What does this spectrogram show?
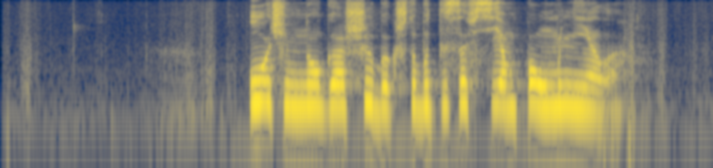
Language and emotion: Russian, angry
